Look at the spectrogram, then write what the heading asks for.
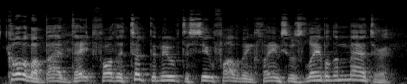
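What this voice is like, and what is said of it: Exaggerated silly put-on accent. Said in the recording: “Your accent changes? ... Because you're doing a stupid accent.”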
